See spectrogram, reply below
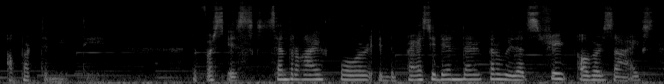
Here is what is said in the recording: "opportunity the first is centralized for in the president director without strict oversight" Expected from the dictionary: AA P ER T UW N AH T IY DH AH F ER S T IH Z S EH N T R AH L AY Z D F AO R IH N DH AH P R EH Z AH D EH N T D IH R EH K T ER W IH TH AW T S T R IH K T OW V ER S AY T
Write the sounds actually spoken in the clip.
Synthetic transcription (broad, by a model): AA P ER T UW N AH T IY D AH F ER S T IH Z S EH N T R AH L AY F AO R IH N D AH P R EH S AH D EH N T D IH R EH K T ER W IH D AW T S T R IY T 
